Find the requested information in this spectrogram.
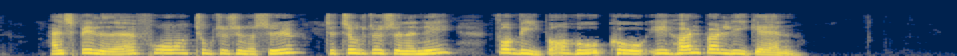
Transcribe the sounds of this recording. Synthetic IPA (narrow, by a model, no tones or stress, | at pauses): hænsb̥e̝ləð̩ˠæfʁot͡sʰo̝̰ːt͡sʰṵːsən̩ɒ̽syʋət͡sʰe̝lt͡sʰo̝̰ːt͡sʰṵːsənɒnḭː | fɒʋiːb̥ɐɦoːkʰo̰iɦɒ̽nb̥ɒ̽lːiːɡ̥æn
